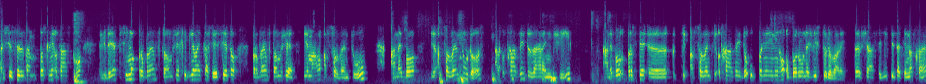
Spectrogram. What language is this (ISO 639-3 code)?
ces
